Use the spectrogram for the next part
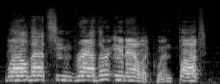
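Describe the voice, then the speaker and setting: Prim robot butler type, played by a man: high voice, wordy and vain, formal with a sardonic edge. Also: normal speed, music in the background, natural voice. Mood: prim, dry. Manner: fussy, formal, mildly sardonic. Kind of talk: improvised in-character livestream roleplay.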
